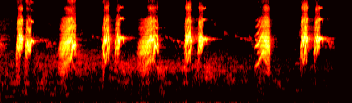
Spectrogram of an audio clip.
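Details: Long-tailed shrike lure song for making birds sing: paired sharp ticks alternating with longer rasping, noisy notes, irregular, about every second.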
